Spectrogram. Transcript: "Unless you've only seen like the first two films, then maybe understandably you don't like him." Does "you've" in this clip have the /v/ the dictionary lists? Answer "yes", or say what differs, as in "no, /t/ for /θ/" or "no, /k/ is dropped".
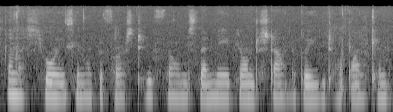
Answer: no, /w/ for /v/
